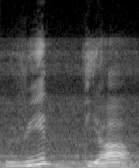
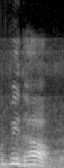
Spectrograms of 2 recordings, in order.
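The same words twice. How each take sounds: First: विद्या said slowly, both द and या sounded; clear vidya. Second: विधा with a breathy ध and no य; wrong vidha. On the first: Teacher to her pupils, slow careful विद्या with both द and या. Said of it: "द और या दोनों की ही ध्वनि". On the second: Teacher showing pupils the wrong विधा. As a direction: say विधा as the mistake to avoid, ध and no य. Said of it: "नोट विधा". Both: Shown as a demonstration.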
